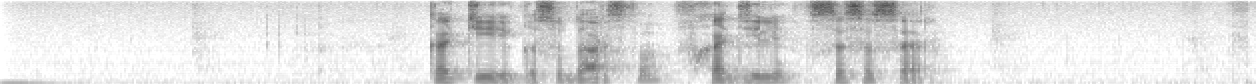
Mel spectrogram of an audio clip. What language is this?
Russian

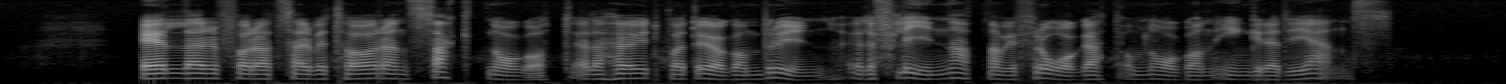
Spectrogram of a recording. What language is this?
Swedish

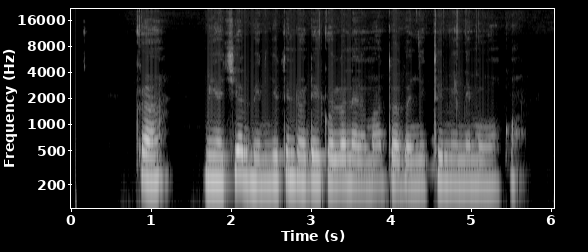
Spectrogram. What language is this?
Luo (Kenya and Tanzania)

